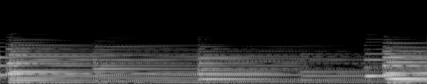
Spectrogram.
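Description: Background music: slow piano chords, struck about once a second and each left to ring and fade.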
